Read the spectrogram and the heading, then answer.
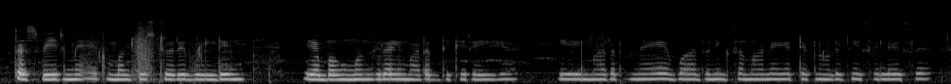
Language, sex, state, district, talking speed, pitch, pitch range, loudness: Hindi, female, Uttar Pradesh, Etah, 140 wpm, 235 Hz, 230-240 Hz, -30 LUFS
